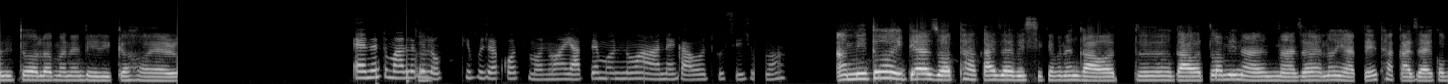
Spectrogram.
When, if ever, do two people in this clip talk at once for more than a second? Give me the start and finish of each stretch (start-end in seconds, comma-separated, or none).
none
